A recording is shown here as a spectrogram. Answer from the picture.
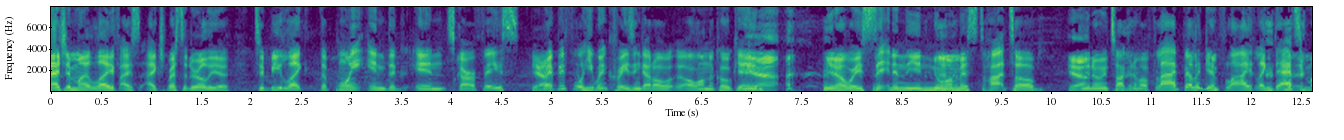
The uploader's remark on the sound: Interviews from Boston Comic Con 2013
